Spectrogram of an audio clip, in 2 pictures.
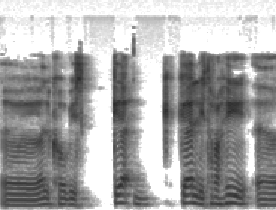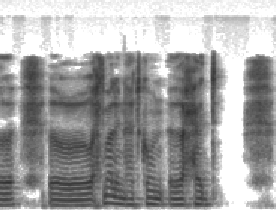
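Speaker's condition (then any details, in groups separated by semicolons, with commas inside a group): Stuttering; stutter from about age 10, mild then worsening, obstacle by 15, later stuttering control program; worst period of stutter currently, stutter increased, anxiety disorder treated at psychiatric clinic; stutter greatly controlled after program, now increased again, hardest in meetings and work communication; blocks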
